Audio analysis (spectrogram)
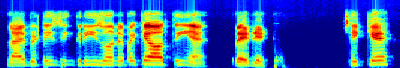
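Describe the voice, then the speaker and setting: A man's voice: sits high, steady tone, quick pace, bright, forceful tone, dry recording, dull audio. A male accounts teacher, mixing Hindi and English while he drills a class with repeated questions. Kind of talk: classroom lesson.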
